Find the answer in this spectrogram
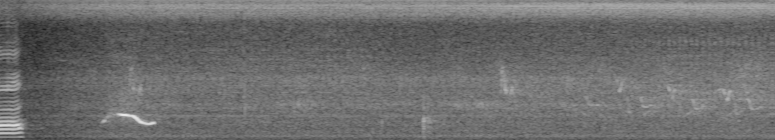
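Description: A single short whistled bird call about a second in, sliding down in pitch. It sits over a steady outdoor background hiss.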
